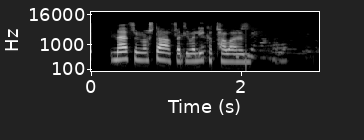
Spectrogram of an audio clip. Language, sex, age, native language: Icelandic, female, 13, Icelandic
